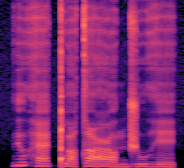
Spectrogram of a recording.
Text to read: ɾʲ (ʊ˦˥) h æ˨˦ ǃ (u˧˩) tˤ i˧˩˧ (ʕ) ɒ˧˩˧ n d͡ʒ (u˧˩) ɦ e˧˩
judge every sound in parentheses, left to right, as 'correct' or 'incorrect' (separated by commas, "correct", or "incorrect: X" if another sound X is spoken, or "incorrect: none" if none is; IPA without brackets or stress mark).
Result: incorrect: u˦˥, incorrect: u˧˩˧, correct, correct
